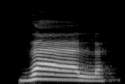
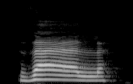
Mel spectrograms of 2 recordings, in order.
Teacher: This letter's pronunciation is a voiced sound, the, as in this or that. It's pronounced with the tongue between the upper and the lower teeth.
